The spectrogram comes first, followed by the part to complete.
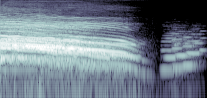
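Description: A group of children shouting together in one long, loud held cheer that slides down in pitch and stops about a second and a half in. A short, quieter run of falling notes follows near the end.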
